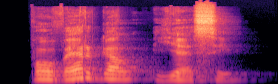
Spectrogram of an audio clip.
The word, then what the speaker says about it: povergal jesi: stihu pročitali smo povergal jesi. Pošto sonant stoji na kraju reči, ispred njega je suglasnik, dodaje se u izgovoru nepostojano a radi lakšeg izgovora.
